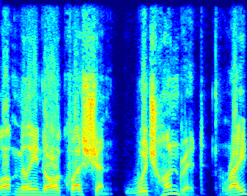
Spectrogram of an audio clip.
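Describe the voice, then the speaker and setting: With a Persian accent, a man speaks at a fairly quick pace in a fairly high pitch, recorded very cleanly against a silent background with a dry, close sound and no echo. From Iran. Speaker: business author and growth strategist. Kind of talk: podcast interview.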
